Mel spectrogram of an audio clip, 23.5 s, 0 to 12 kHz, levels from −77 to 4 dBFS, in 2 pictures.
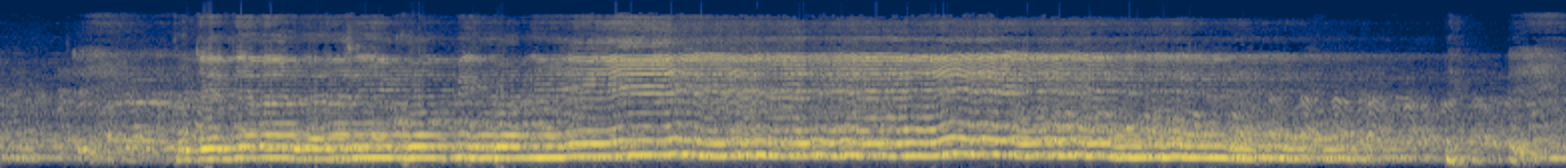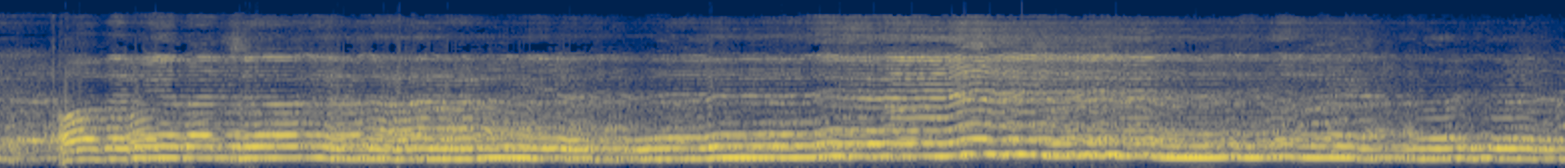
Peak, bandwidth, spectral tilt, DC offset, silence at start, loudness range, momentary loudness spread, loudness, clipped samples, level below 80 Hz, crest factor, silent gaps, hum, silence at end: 0 dBFS; 9 kHz; -5.5 dB/octave; under 0.1%; 0 s; 4 LU; 10 LU; -10 LUFS; 0.3%; -56 dBFS; 10 dB; none; none; 0 s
